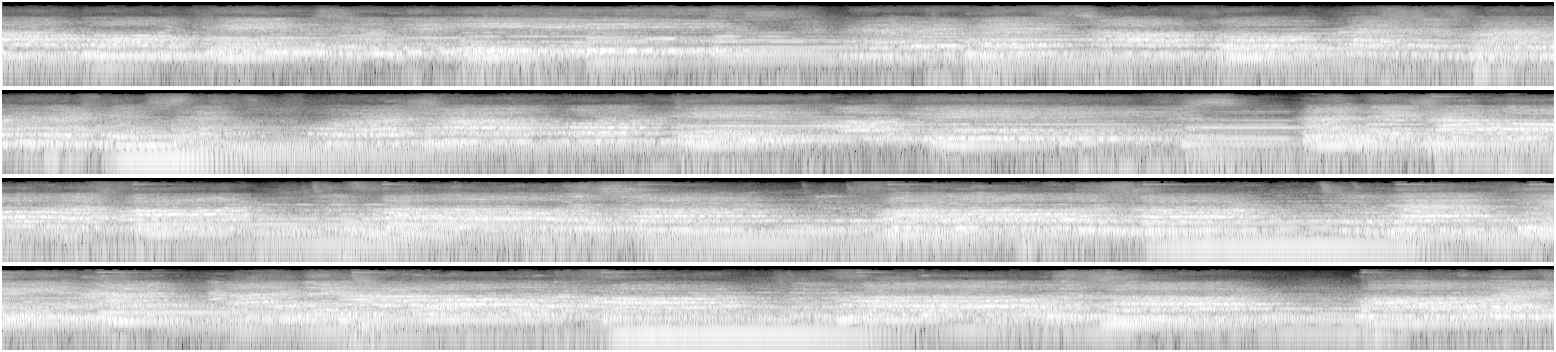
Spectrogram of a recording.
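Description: Children's choir singing a Christmas song over instrumental accompaniment with a sustained bass line.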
